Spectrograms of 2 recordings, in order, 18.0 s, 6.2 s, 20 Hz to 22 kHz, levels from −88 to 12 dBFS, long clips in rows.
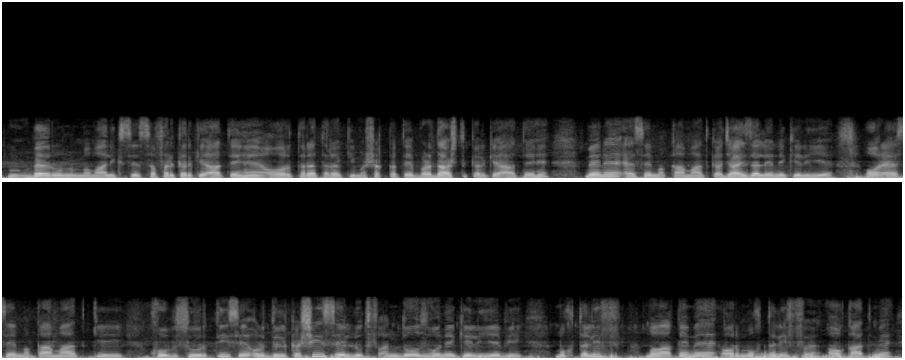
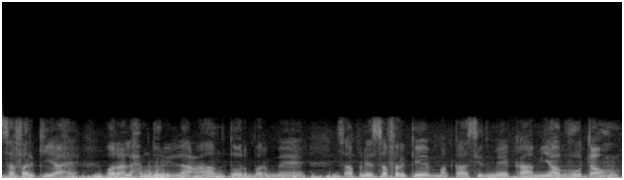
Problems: background sounds at intervals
